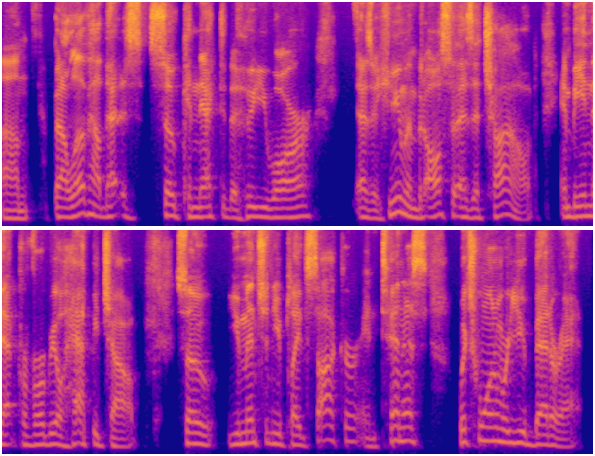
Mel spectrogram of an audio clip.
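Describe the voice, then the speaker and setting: A man's voice: mid-range voice, normal speed, no room sound, clean studio sound. A man hosting a business podcast, upbeat and friendly, asking questions in a casual interview. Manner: upbeat, friendly, uses fillers. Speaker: podcast host.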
